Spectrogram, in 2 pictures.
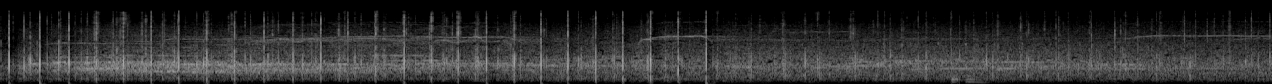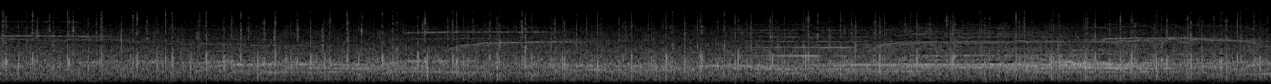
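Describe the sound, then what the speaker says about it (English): Loud applause and cheering from a large crowd at a Colorado State University veterinary medicine commencement for 130 new graduates, dense clapping that holds steady throughout with cheers mixed in. "Wow, you guys got a great cheering section here today."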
